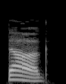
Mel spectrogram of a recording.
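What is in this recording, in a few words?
"dog(s)", British English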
